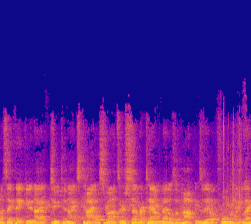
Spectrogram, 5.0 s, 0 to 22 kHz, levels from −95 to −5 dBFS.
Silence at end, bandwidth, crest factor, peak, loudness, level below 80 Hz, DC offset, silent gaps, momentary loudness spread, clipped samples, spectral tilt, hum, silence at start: 0 s; 11.5 kHz; 14 dB; -4 dBFS; -19 LUFS; -54 dBFS; under 0.1%; none; 3 LU; under 0.1%; -6 dB/octave; none; 0 s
